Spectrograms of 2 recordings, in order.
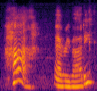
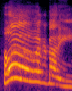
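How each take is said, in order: First: The greeting sounds bland and flat. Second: The greeting sounds lively and energetic.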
